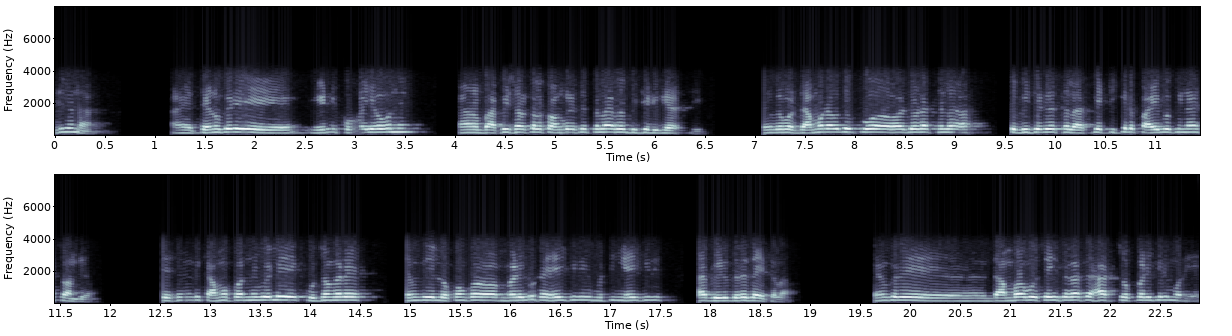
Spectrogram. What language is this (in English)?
Odia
